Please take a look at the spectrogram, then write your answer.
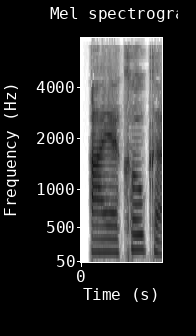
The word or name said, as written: iacocca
